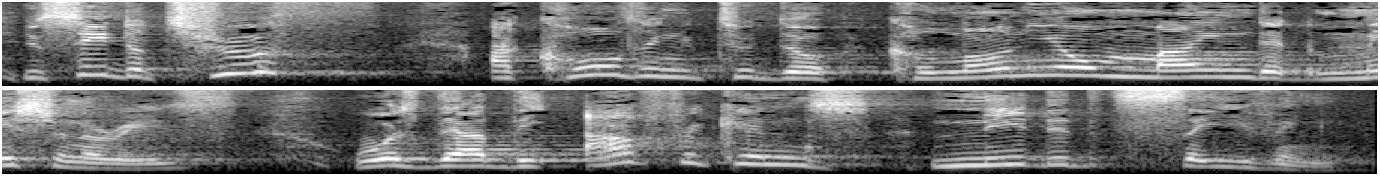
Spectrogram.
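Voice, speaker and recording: With a high, expressive voice and a slow delivery, a guest preacher in his thirties from Burundi speaks with a Burundian accent; Kirundi is his first language. His sermon is warm and story-driven, laced with self-deprecating humor and rising emphasis. A long hall reverb marks the church sanctuary setting.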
